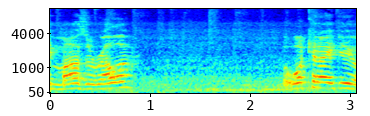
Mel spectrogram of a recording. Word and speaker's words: mozzarella: Of course, we're going to put mozzarella cheese on it. And I want you to notice my pronunciation of mozzarella. I say it correctly. I hate it when you gringos say mozzarella.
